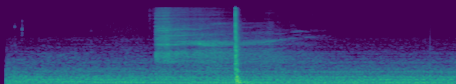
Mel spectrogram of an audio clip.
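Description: Steady low hum of a car's running engine, heard inside the cabin. About two seconds in comes a rush of hiss lasting over a second, and at its end a single sharp click, the loudest sound.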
